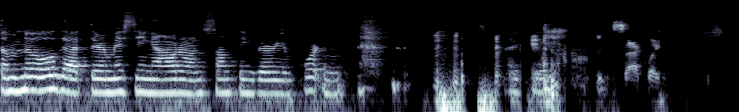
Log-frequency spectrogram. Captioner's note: chuckles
